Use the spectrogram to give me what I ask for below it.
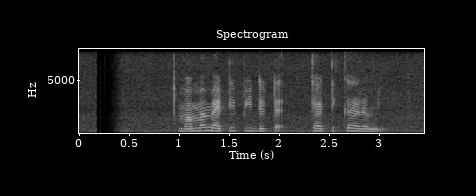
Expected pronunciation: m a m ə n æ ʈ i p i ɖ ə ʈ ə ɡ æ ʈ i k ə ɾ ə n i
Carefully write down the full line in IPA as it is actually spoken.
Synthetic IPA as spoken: m a m ə m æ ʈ i p i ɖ ə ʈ ə k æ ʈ i k ə ɾ ə m i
